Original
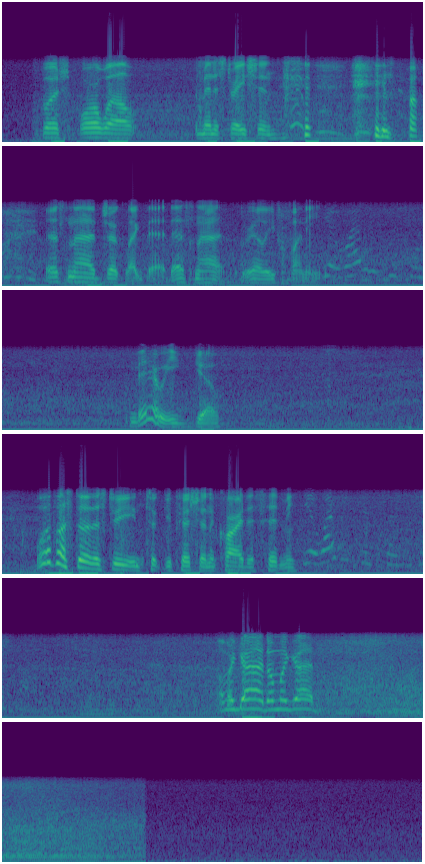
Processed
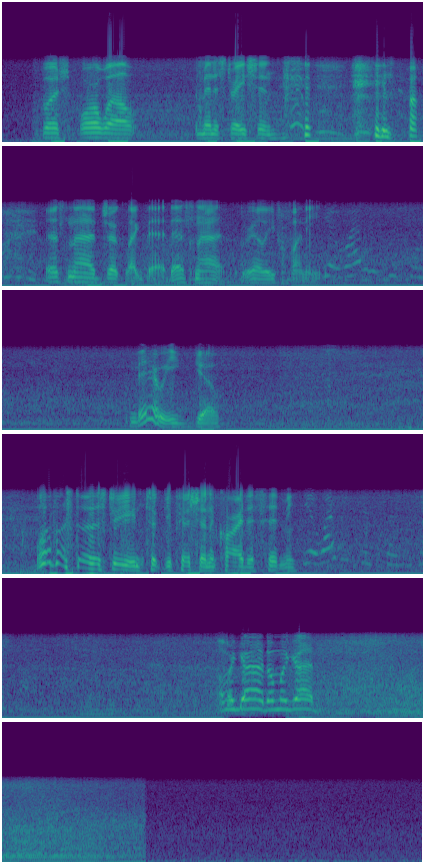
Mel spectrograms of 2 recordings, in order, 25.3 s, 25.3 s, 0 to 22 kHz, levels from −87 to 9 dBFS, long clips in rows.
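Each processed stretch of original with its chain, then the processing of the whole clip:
5.49–6.35 bell 5500 Hz -7.5 dB 0.35 oct + three-band squash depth 100%
11.19–15.28 high shelf 4700 Hz +5 dB + negative-ratio compressor -25 dBFS, ratio -0.5 + Doppler distortion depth 0.12 ms
19.09–19.68 HPF 130 Hz + air absorption 380 m + notch comb 900 Hz
whole clip: dry

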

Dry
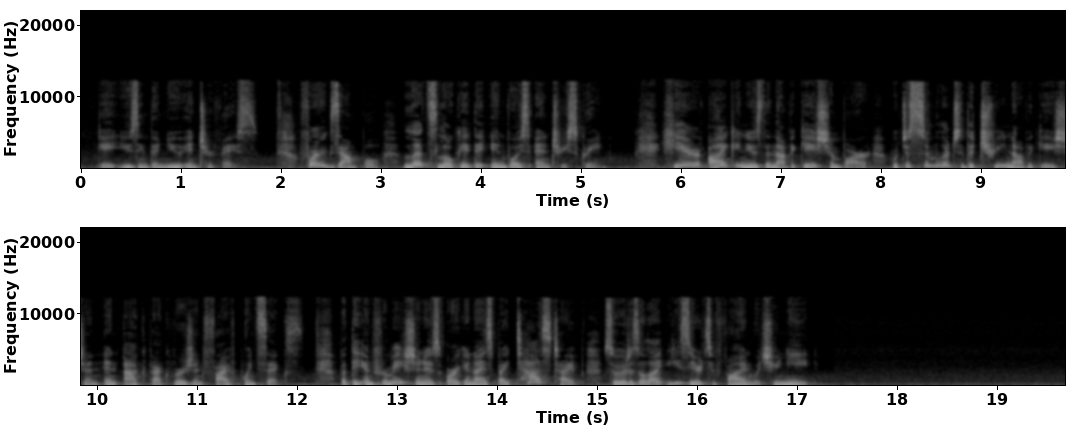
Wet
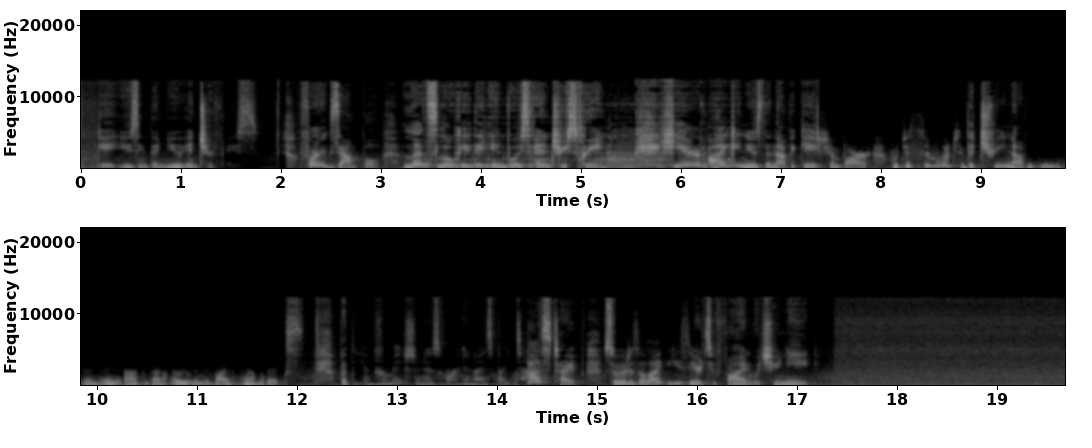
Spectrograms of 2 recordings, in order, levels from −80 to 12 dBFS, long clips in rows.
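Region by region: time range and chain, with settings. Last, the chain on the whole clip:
0.59–2.06 auto swell 0.353 s + three-band expander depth 70%
3.37–6.64 Bessel high-pass 240 Hz + notch comb 840 Hz + fast leveller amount 70%
7.37–8.85 LPF 2700 Hz 24 dB/oct + comb 3.6 ms, depth 66%
9.45–11.89 reverse delay 0.177 s, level -6 dB + Gaussian blur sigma 7.6 samples + low shelf 230 Hz +10.5 dB
12.51–14.31 high shelf 3500 Hz -9.5 dB + compressor 8:1, threshold -38 dBFS + fixed phaser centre 1200 Hz, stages 4
15.18–15.98 LPF 2600 Hz + mismatched tape noise reduction decoder only
whole clip: HPF 250 Hz 12 dB/oct; tilt shelf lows -3.5 dB, about 1400 Hz; upward compressor, threshold -35 dBFS

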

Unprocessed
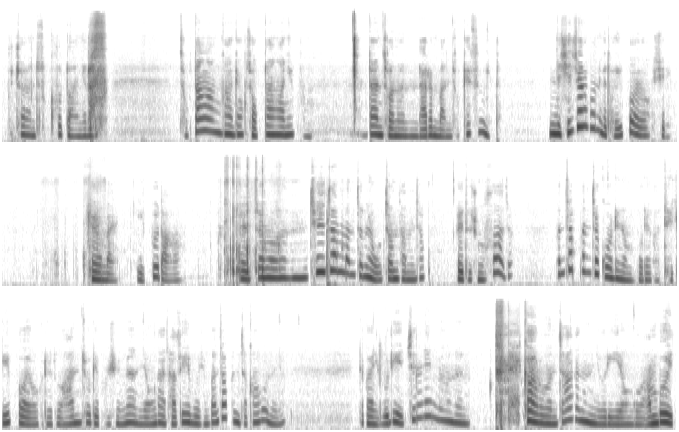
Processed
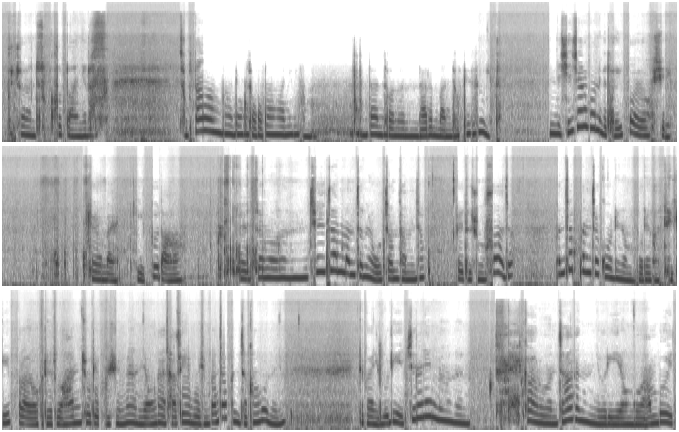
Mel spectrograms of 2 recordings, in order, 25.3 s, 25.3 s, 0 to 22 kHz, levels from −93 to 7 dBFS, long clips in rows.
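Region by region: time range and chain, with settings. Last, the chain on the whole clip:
2.51–5.96 Bessel low-pass 810 Hz, order 4 + echo 72 ms -21.5 dB
17–19.66 HPF 440 Hz 6 dB/oct + sample leveller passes 2
whole clip: dynamic EQ 720 Hz, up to +6 dB, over -47 dBFS, Q 1.3; fast leveller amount 100%; gain -1.5 dB

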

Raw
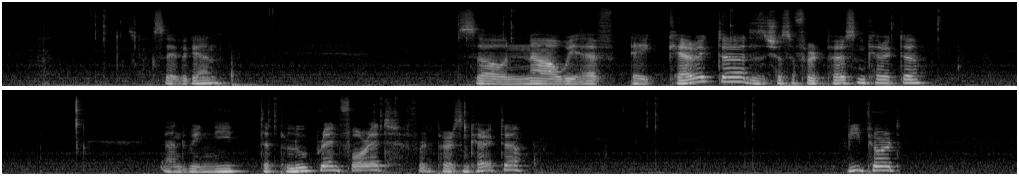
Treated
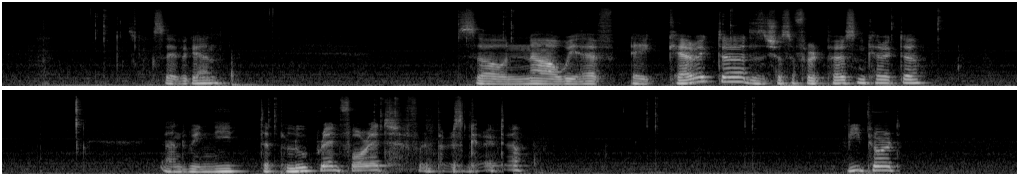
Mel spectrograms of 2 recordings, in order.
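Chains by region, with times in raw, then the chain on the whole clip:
14.02–15.27 HPF 140 Hz + negative-ratio compressor -35 dBFS, ratio -0.5
whole clip: dry

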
